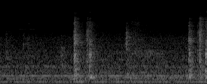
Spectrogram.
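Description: Irregular clicks of buttons on an ultrasound machine's control panel, about four in two seconds, over a steady low hum.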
